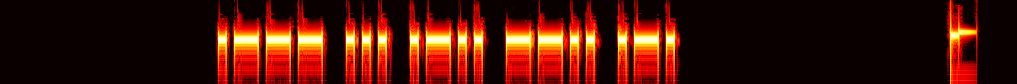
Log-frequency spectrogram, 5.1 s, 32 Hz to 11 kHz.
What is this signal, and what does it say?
Morse code, heard as a keyed tone, about 30 wpm, 700 Hz. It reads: JSLZR
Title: Code Groups - 5 Letters - 30wpm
